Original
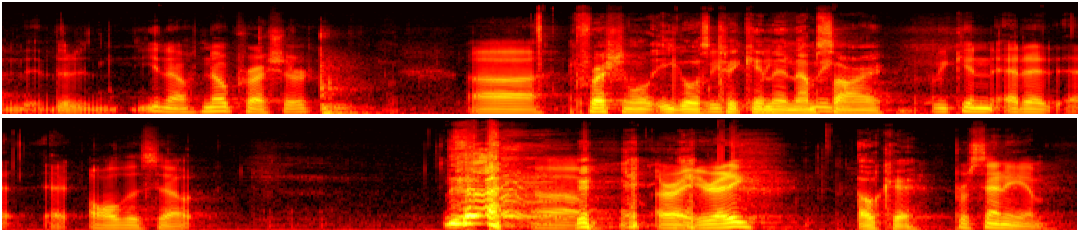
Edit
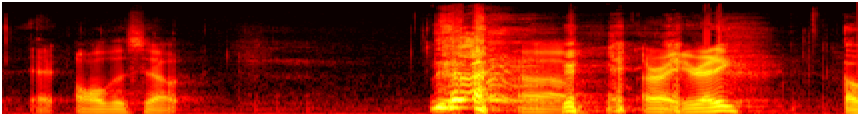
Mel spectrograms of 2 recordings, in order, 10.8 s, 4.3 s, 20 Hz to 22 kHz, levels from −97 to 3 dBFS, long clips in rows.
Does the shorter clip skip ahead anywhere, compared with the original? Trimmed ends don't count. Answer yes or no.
no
